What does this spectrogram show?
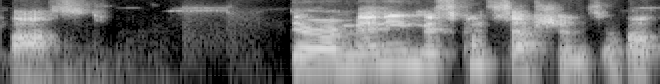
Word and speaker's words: Bast: good offering for her her name is sometimes written as bastet but that is due to a mistransliteration of her hieroglyphics the second letter t was only to signify a female ending the correct pronunciation should be best there are many misconceptions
